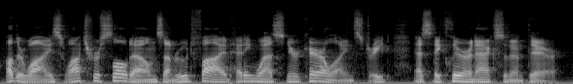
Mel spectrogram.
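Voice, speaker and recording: A man's voice: fairly low pitch, normal speed, a bit bright. A man playing a local radio traffic reporter, reading a bulletin in an audio drama. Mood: matter-of-fact.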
